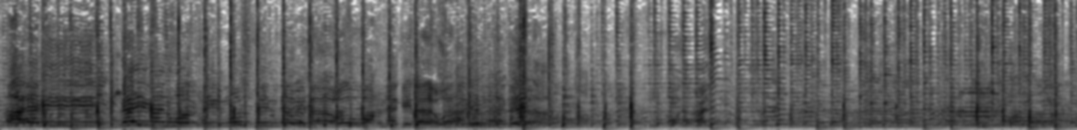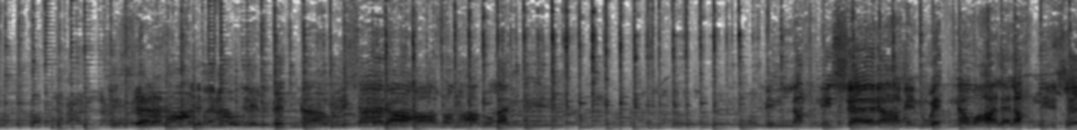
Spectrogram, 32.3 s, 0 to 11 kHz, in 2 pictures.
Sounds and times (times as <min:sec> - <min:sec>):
Music: 0:00.0 - 0:32.3.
